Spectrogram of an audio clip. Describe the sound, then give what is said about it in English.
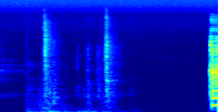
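A door is unlocked and opened: a short run of metallic clicks and rattles with two sharper latch snaps, then a brief pause before a louder sound cuts in. “You can open the door. I won't look.”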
